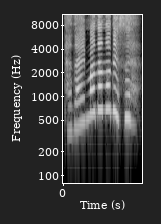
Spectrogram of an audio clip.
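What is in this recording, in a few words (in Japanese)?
Moe Return Tadaima nanodesu, moe loli girl; Rei Yumesaki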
